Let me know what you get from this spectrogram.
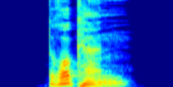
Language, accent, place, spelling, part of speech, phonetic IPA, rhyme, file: German, Germany, Berlin, Druckern, noun, [ˈdʁʊkɐn], -ʊkɐn, De-Druckern.ogg
- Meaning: dative plural of Drucker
